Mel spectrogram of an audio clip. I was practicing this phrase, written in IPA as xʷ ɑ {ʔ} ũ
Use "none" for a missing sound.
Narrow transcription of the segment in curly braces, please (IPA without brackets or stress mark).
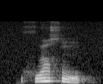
χ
